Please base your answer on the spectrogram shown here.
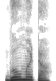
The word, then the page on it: ಗೋಮಟ: gōmaṭa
